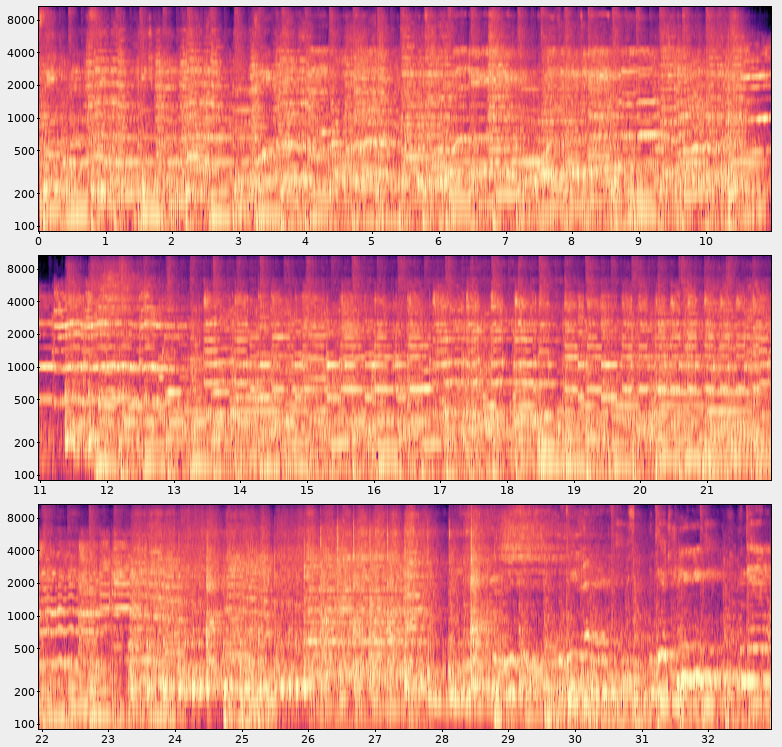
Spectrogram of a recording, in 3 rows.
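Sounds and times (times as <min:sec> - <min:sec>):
woman singing: 0:00.0 - 0:13.1, 0:28.9 - 0:32.9
electric guitar: 0:00.0 - 0:27.6
big band playing: 0:00.0 - 0:32.9
drum kit: 0:00.0 - 0:32.9.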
